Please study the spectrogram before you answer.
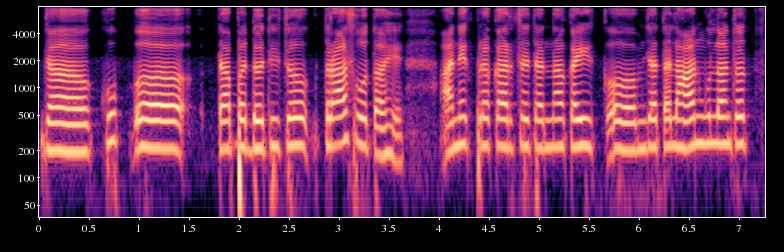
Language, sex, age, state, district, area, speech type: Marathi, female, 45-60, Maharashtra, Nanded, rural, spontaneous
